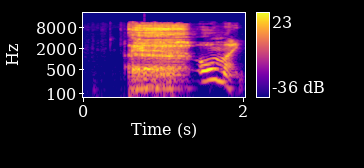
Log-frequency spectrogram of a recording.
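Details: A man's burp: a long, loud, rumbling belch followed by a short voiced sound.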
